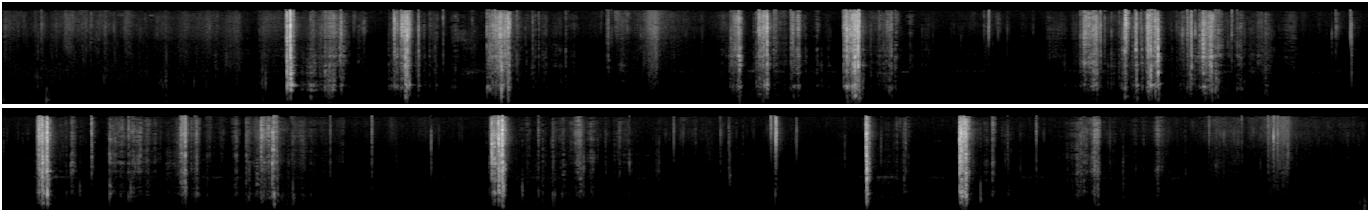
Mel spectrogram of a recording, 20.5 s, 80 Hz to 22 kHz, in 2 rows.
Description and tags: Using a shovel to dig a hole in very dry dirt. Recorded with a Zoom H5.
arid, dig, digging, dirt, dry, earth, field-recording, ground, hole, scraping, shovel, spade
